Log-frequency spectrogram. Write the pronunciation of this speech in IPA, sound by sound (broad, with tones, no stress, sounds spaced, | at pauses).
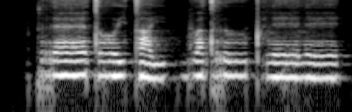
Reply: p r ɛː˦˥ t ɤː˦˥ j t a˧ j | b u˧ a̯ t r ɯː˧ pʰ l eː˧ l eː˧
